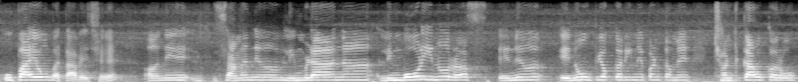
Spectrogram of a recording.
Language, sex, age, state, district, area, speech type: Gujarati, female, 60+, Gujarat, Surat, urban, spontaneous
